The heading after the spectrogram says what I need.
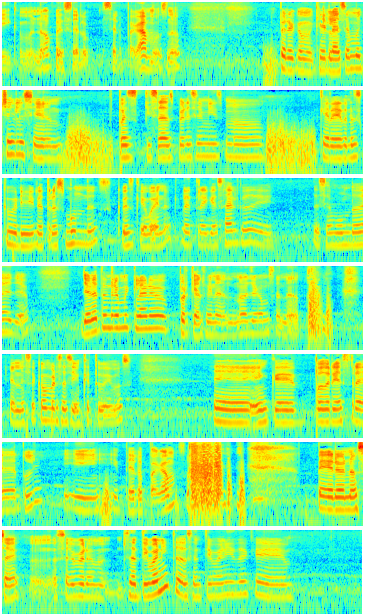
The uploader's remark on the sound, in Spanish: Exteriorizando un poco el sentir, con ruido de fondo.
